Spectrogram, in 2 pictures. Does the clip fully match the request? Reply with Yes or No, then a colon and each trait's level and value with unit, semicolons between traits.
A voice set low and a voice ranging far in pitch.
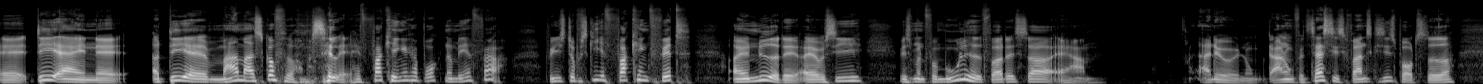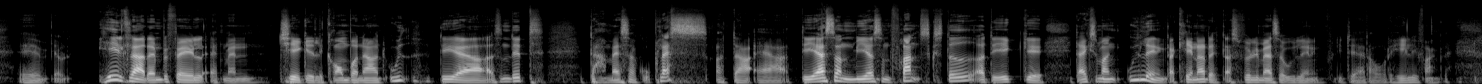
Yes: low, 120 Hz; wide, 8.0 semitones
